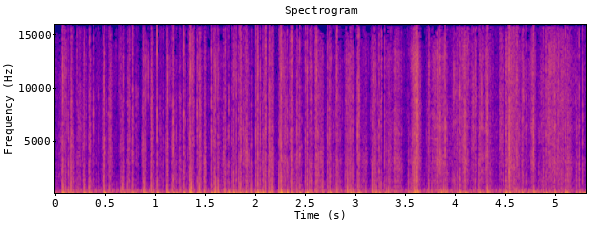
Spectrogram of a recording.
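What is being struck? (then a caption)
Cardboard tube. Long nails tap and scratch along a long, hollow, empty brown cardboard tube laid horizontally across the top of a microphone. Quick, dry, hollow taps with deep, boomy thumps come in a dense, uneven stream, with faint scratchy rustling between them.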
